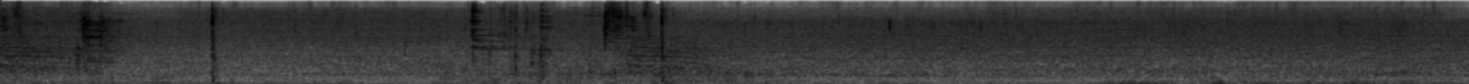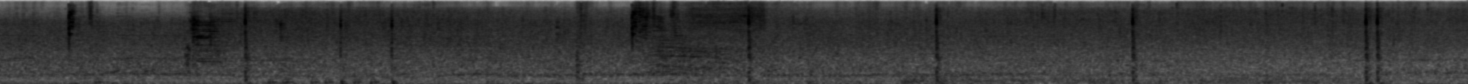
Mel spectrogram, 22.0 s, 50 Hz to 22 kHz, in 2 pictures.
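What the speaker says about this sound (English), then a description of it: "Another energy storm?" Magical energy storm in the fantasy strategy game Dungeons 4, with steady heavy rain and repeated rumbling thunder rolling through the whole stretch, loud and close.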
